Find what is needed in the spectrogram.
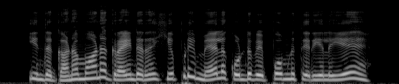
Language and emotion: Tamil, sad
